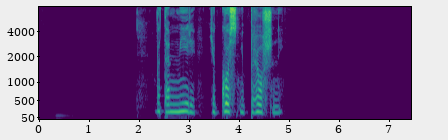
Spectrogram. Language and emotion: Russian, angry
